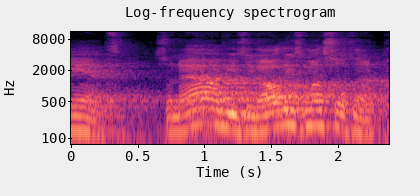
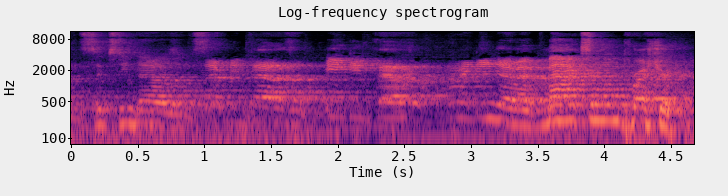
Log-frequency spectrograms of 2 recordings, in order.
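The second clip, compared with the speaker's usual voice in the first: straining count; 3 semitones higher, 6 dB quieter than usual. Shown as a demonstration. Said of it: "it would look something like this".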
